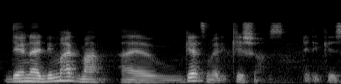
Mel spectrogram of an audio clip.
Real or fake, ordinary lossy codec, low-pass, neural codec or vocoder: fake; none; 7.2 kHz; codec, 16 kHz, about 1 kbps, DyCAST, with the encoder's durations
